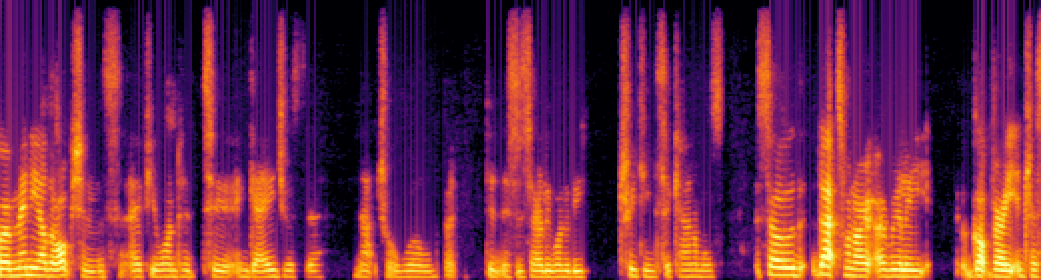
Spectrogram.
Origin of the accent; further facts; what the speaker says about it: Scotland, United Kingdom; Well, I'm from Scotland originally, and when I lived there, I always loved roaming the hills.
